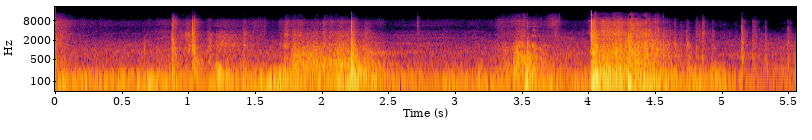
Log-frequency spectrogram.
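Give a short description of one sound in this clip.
A plastic dumpster lid bangs shut with a hollow thud.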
